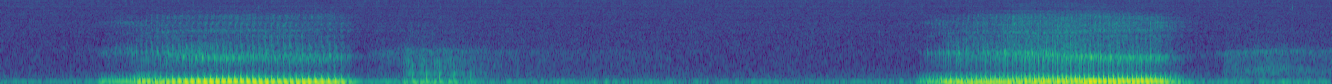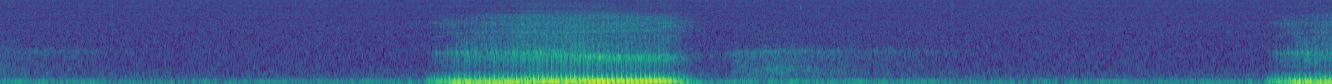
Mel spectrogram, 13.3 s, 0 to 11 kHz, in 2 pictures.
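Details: Loud, rumbling snores on each in-breath with softer out-breaths, about 14 breaths a minute; steady sleep snoring.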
